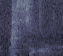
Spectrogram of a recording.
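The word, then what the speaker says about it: tsar: Azar. Good. So the T is silent.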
